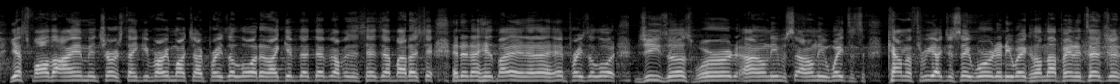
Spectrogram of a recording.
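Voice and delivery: droning, monotone churchgoer on autopilot; robot. Acted. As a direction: rattle off praise mechanically, all on one note. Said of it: "like, like a robot".

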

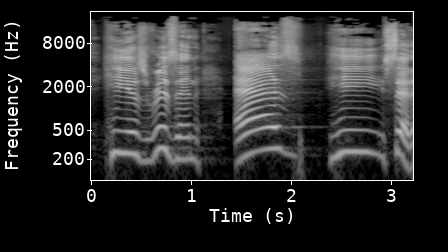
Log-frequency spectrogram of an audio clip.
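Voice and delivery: he is risen, said slow and high; slow proclamation. Acted. Preacher proclaiming the risen Christ to the church, slow and lifted. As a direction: draw out every word, preaching.

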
